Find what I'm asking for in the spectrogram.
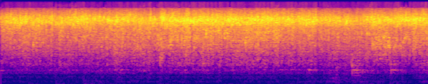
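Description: Lamb pieces frying in a hot pan, a loud, continuous hiss and crackle of sizzling fat with no voices over it.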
